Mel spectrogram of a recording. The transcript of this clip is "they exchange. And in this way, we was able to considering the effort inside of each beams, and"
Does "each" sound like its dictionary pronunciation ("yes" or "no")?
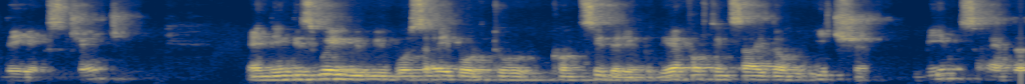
yes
